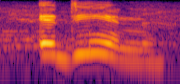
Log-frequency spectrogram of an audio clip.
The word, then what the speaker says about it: Edin: How do you spell that? E-D-I-N. E-D-I-N. Edine.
